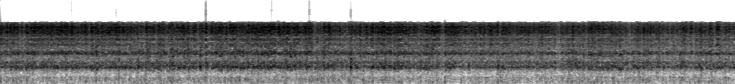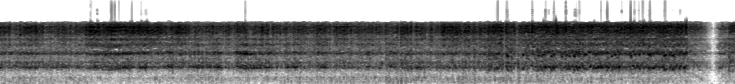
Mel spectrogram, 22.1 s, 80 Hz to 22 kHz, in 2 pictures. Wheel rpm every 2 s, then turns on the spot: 230, 230, 240, 230, 220, 230, 230, 230, 230, 210, 160.
none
